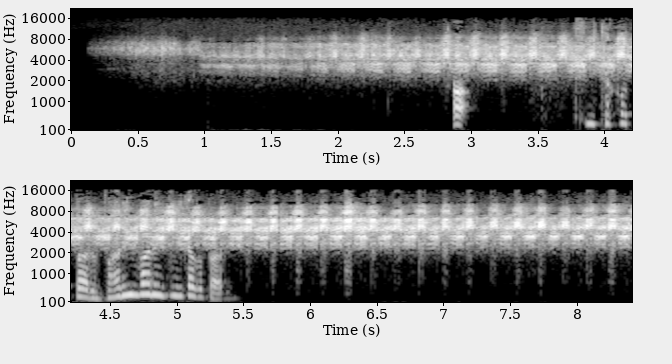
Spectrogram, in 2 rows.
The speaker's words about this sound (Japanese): はい、こちらはクマゼミでした。クマゼミはですね、うん、7月下旬から8月の上旬、うん、午前中に鳴くと言われております。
